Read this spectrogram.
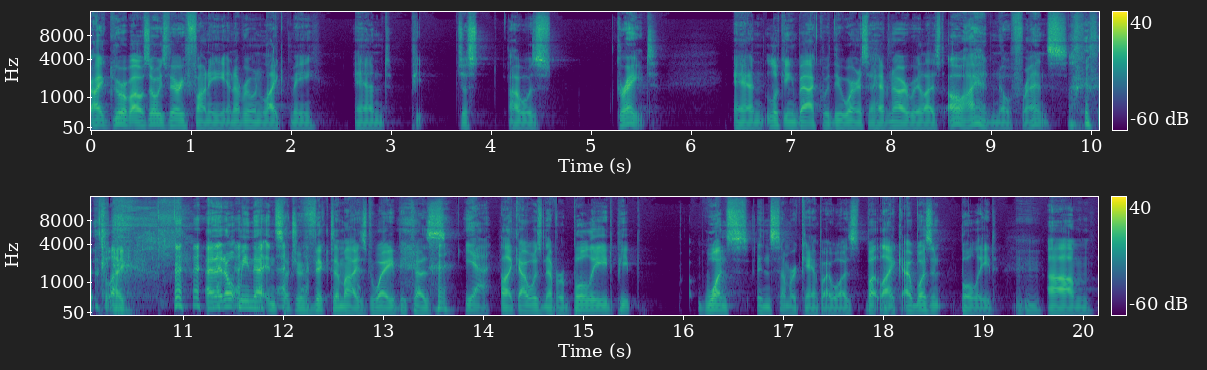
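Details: Adult male speaker; normal conversational speech.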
